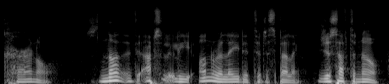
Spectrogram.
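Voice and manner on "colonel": "Colonel" said softly as KER-nul; correct pronunciation. Shown as a demonstration. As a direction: quietly model "Colonel" with an R, like "kernel". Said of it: "Like an R in there".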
